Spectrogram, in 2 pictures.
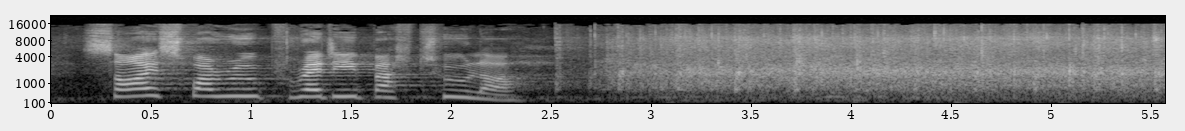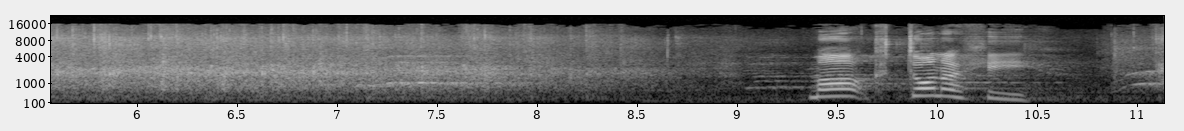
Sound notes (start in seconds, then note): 2.6 audience applauding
